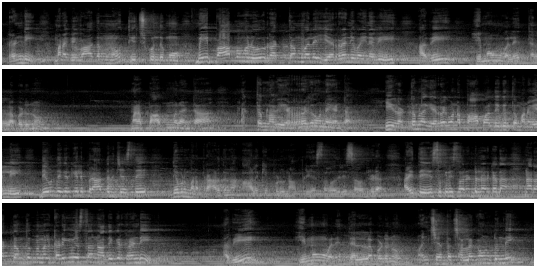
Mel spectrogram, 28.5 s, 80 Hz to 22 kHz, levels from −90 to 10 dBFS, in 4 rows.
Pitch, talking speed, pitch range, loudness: 195 Hz, 120 wpm, 155-225 Hz, -26 LUFS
